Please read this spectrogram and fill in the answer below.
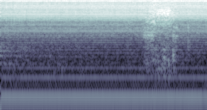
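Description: Steady electrical mains hum with its evenly spaced overtones and a hiss above, carried on the sound system's recording.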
